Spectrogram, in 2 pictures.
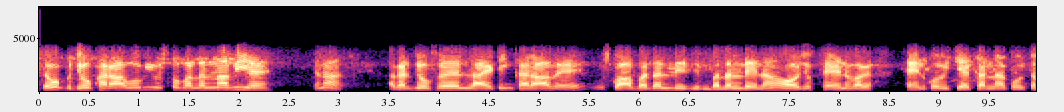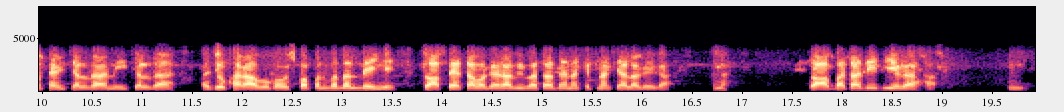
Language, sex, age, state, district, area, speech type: Hindi, male, 30-45, Madhya Pradesh, Hoshangabad, rural, conversation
